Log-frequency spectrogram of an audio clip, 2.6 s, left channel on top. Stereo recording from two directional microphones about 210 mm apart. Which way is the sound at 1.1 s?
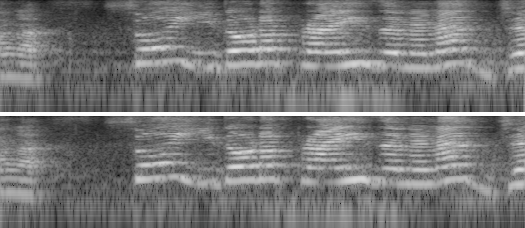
15° left (ahead or behind).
